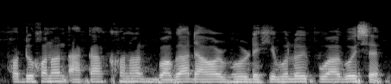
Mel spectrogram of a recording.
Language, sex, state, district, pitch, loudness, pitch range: Assamese, male, Assam, Sonitpur, 125 Hz, -15 LUFS, 120-130 Hz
